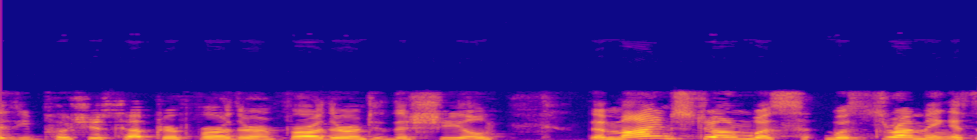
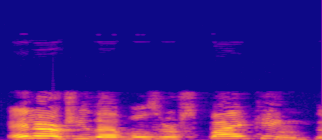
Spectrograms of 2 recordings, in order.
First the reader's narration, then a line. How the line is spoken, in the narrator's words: the muggle yelled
